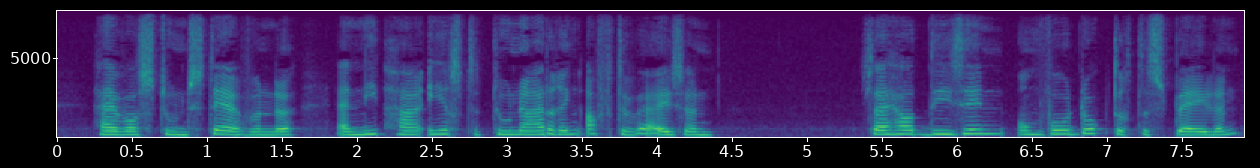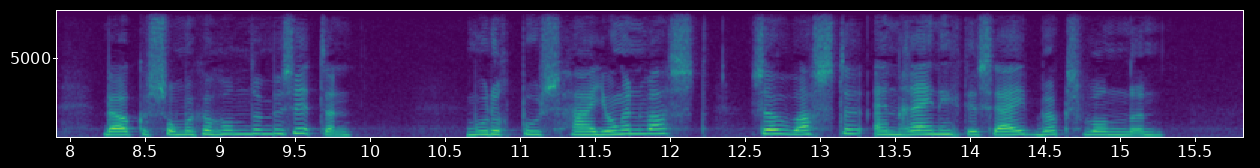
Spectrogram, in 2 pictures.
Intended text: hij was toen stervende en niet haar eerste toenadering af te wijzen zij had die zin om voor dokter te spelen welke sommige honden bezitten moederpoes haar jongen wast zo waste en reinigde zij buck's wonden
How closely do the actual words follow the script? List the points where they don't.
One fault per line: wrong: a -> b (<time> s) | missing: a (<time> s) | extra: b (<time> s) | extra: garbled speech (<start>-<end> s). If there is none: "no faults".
no faults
